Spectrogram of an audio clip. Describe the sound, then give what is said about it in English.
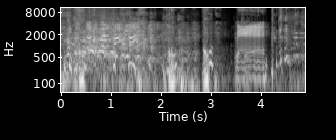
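A sheep bleats in a long, wavering cry at the start, then gives a shorter, sharp bleat near the end, with a quick burst of voices or laughter between them. “That's a sheep. Look out the window again. That's a sheep that thinks it's a sheep.”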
